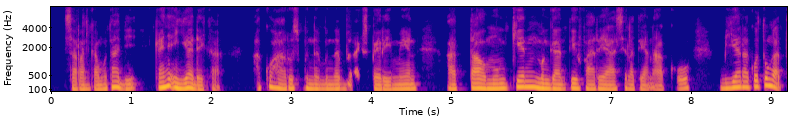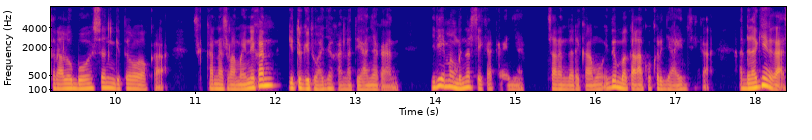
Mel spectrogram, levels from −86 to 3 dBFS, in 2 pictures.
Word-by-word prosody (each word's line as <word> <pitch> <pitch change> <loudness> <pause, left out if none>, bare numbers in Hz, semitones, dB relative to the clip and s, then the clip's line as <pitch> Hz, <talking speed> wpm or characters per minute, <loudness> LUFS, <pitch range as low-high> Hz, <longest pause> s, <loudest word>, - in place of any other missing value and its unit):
saran 100 0 -4
kamu 105 +1 -3
tadi, 120 -4 +1 0.2
kayaknya 150 +6 +5
iya 130 -2 +5
deh, 95 - -1
Kak, - - -13 0.5
aku 150 +4 -2
harus 115 -2 0
bener-bener 110 -2 -2
bereksperimen 110 +1 -3 0.3
atau 115 +2 +1
mungkin 125 +7 +3
mengganti 120 -2 +2
variasi 105 -1 -3
latihan 105 -3 -6
aku, 115 +6 -6 0.4
biar 145 +5 +2
aku 160 +2 -1
tuh 195 0 +3
enggak 155 - -2
terlalu 120 0 +2
bosen 120 +4 +2
gitu 115 0 -2
loh, 105 -3 0
Kak. - - -7 0.3
Se - - -18
karena 115 -1 0
selama 105 -1 -1
ini 135 - +6
kan 190 +3 +5
gitu-gitu 115 -4 +1
aja 105 +4 -2
kan 105 -3 -7
latihannya 100 0 -3
kan, - - -6 0.5
jadi 180 +3 +5
emang 155 -7 +4
bener 140 +5 +4
sih, 115 -5 -5
Kak, 110 +1 -8
kayaknya 100 +2 -8 0.3
saran 105 -2 -2
dari 100 0 -3
kamu 100 +4 -3
itu 150 +4 +3
bakal 110 -4 +1
aku 100 - -3
kerjain 105 -2 -4
sih, 125 - -26
Kak. 155 -1 -10 0.4
Ada 120 - +3
lagi 150 +9 +8
enggak, 145 - +3
115 Hz, 175 wpm, -23 LUFS, 105-130 Hz, 0.5 s, lagi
